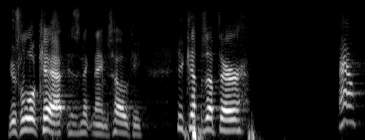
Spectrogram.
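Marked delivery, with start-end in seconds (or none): 4.2-4.5 short rising meow; mock meow. Preacher imitating his cat Hokey, quick little meow. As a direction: mew it like a cat.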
